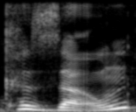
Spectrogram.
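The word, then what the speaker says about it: Chazown: a an experience called kazon at church and it's really worth it it's called kazon okay just because not Casona church right it's just called because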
